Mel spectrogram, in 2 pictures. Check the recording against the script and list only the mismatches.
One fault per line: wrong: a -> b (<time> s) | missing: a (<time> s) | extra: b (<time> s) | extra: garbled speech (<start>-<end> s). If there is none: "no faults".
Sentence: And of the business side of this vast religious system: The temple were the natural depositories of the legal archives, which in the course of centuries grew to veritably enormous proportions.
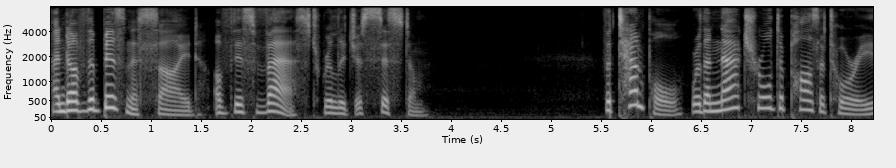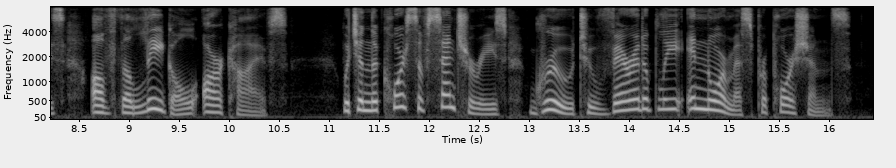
no faults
